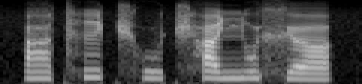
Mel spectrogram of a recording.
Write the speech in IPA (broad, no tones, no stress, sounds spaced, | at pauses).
a̤ tʰ i t͡ʃʰ ṳ t͡ʃʰ a ɲ u xʲ ɐ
